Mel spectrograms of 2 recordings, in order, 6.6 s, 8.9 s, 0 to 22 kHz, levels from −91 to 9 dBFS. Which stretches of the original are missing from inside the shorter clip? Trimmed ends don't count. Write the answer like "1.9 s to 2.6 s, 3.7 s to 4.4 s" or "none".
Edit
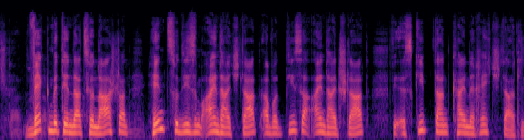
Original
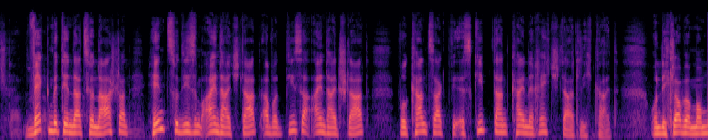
4.8 s to 5.6 s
